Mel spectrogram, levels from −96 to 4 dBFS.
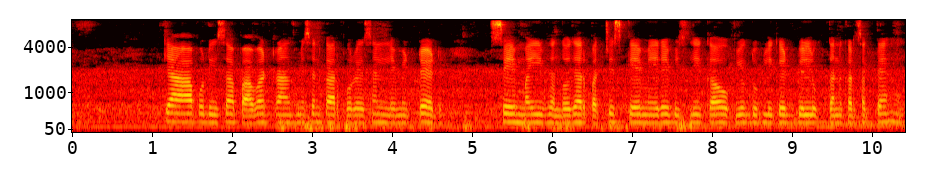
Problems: background sounds at intervals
